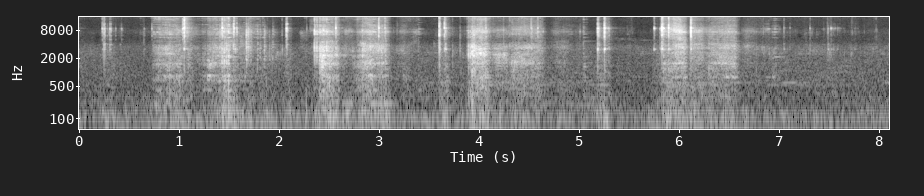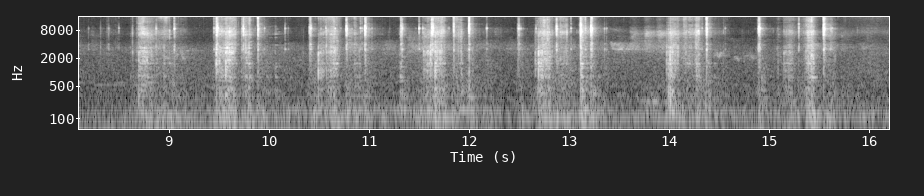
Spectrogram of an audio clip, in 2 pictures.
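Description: Green bell pepper being chopped into small pieces against a bonti's curved blade: a run of short, crisp cutting snaps, coming in quick clusters with short pauses between.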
